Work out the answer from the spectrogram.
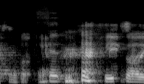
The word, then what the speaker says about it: Fisel: Fisel. Did I say it right? Fisel, yeah.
